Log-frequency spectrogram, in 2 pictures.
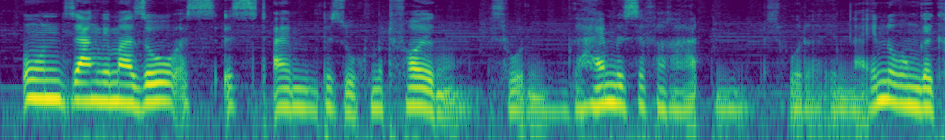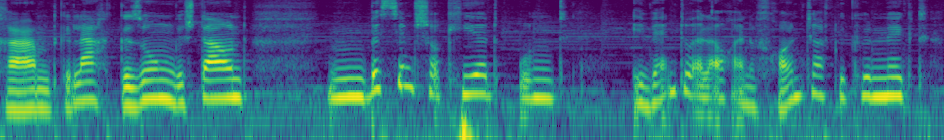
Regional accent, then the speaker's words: Berlin, Germany; als Berlinerin

